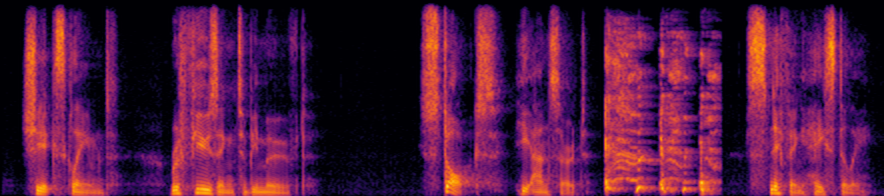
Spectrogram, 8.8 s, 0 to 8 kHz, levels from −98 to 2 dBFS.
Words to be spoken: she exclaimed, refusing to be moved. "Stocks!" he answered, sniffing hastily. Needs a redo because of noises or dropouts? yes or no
yes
